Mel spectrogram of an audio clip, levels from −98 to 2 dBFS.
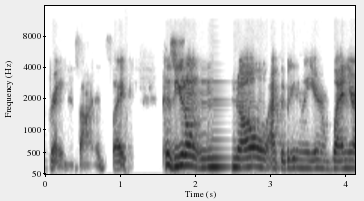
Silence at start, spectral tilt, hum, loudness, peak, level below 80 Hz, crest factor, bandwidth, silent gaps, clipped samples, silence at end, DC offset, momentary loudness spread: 0.05 s; -6 dB/octave; none; -20 LUFS; -4 dBFS; -68 dBFS; 16 dB; 8 kHz; none; under 0.1%; 0 s; under 0.1%; 17 LU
